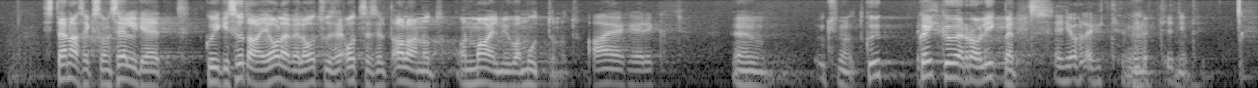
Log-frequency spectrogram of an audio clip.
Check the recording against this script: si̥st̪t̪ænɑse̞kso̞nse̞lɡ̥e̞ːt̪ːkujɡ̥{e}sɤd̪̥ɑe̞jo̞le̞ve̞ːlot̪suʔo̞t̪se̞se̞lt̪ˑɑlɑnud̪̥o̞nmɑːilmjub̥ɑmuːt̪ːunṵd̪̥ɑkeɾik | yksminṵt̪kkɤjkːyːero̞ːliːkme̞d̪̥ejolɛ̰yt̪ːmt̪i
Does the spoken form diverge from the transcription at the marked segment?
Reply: yes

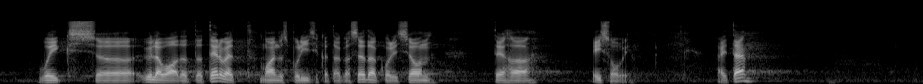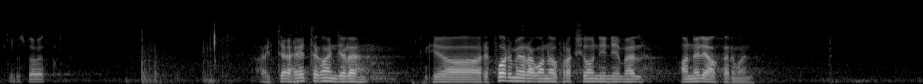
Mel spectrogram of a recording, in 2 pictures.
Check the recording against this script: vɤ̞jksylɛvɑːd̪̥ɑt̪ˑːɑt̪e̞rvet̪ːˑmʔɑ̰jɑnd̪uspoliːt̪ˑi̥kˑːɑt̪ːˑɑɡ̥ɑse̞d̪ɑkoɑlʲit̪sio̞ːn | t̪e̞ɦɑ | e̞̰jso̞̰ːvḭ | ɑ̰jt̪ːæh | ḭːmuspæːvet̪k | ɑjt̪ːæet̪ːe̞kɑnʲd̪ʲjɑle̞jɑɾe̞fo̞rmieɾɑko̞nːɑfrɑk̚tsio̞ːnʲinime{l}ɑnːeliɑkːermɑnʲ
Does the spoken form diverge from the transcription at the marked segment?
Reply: no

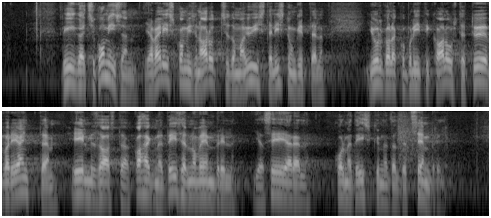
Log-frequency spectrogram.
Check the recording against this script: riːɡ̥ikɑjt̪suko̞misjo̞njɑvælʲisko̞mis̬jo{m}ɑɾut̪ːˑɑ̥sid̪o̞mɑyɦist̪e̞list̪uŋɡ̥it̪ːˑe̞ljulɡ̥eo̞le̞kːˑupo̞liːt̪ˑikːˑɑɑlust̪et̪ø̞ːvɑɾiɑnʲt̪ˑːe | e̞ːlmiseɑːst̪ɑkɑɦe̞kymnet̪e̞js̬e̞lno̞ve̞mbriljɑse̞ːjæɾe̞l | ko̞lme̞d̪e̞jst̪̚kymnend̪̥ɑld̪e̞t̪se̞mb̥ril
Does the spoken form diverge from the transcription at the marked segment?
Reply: yes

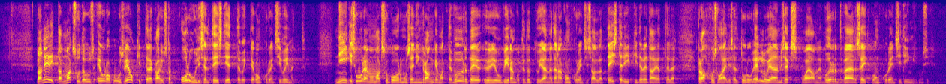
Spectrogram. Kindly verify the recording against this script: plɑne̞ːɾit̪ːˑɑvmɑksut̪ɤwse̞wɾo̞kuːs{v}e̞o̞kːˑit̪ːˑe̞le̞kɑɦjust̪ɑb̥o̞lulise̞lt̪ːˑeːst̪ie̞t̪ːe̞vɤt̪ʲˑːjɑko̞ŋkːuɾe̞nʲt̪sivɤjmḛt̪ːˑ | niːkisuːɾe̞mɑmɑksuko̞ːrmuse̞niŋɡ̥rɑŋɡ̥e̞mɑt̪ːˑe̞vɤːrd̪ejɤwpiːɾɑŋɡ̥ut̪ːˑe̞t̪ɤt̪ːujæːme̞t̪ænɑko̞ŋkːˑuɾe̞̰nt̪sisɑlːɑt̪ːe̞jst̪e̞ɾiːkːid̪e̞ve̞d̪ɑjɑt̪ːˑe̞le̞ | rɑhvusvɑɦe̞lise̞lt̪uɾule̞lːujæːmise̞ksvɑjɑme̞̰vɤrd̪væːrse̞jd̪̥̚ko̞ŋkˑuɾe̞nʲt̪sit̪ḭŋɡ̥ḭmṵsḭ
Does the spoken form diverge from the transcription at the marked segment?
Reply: no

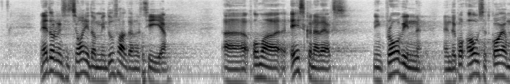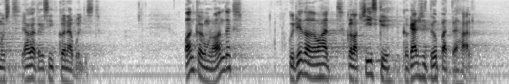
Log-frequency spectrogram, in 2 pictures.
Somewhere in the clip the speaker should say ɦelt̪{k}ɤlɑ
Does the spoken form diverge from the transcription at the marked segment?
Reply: no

